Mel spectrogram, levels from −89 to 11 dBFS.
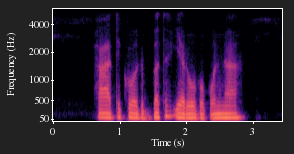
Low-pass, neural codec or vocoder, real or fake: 5.4 kHz; codec, 16 kHz, 1.1 kbps, Voila-Tokenizer; fake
